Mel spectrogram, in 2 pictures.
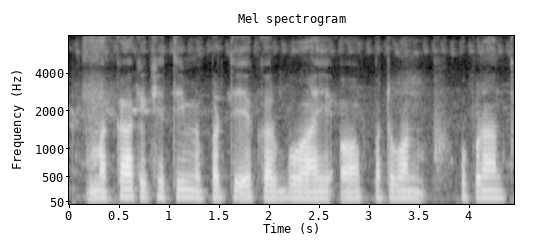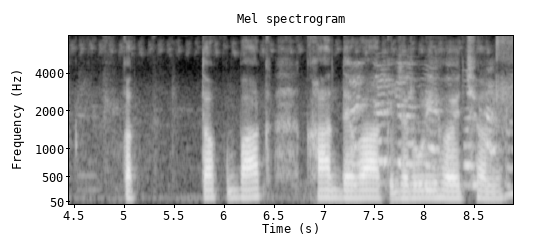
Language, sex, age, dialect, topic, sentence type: Maithili, male, 18-24, Eastern / Thethi, agriculture, question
